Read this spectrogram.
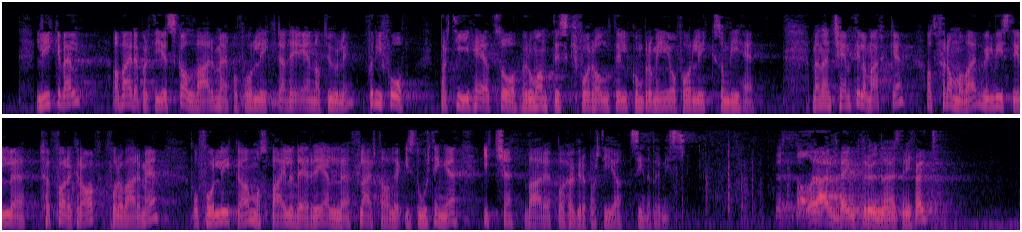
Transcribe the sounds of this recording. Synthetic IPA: liːkəʋɛlːʔɑɾbæɪd̪əɾpɑʈʰiːəskɑlʋæːɾəmɛpʰɔfɔɾliːkd̪æɖɛænɑt̪ʰʉːɭɪfɔɖifoːpʰɑɾʈ̪ʰiːɦeɛt̪sɔɾʊmɑnt̪ɪskfɔɾhɔlt̪ʰɪlkʰʊmpɾʊmiɔfɔɾliːksɔmd̪ɪɦeːɾ | mɛnd̪ɛnçeːnət̪ɪlɔmæɾkə | ɑt̪fɾɑmːɔːʋəɾʋɪlʋɪst̪ɪlːət̪ʰœfːɑɾəkʰɾɑːʋfɔɾɔʋæːɾəmɛ | ɔfɔɾliːkɑmɔspæɪləd̪ɛɾɛɛlːəflæɪɾt̪ʰɑːləʔɪst̪uːɾʈ̪ʰɪŋːəɪçːəʋæːɾəpʰɔhœɡɾəpʰɑɾʈ̪ʰiːɑ̰siːnəpʰɾɛmɪs | nɛst̪ət̪ʰɑːləɾæɾbɛŋkt̪ɾʉːnəst̪ɾiːfɛlt̪

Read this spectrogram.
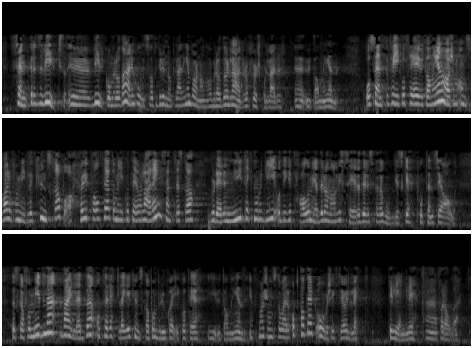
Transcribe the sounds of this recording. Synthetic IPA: sɛnt̪ɾət̪sʋɪɾ | ʋɪɾkəɔmɾoːd̪əæɾɪhuːʋəd̪sɑːt̪ɡɾʉnːɔplæːɾɪŋənbɑːɳəɑŋɡəɔmɾoːd̪əɔlæːɾəɾɔføːʂkuːləlæːɾəɾ | ʉːt̪̚d̪ɑnːɪŋən | ʔɔsɛnt̪əɾfɔɾɪkot̪ʰeːʉːt̪̚d̪ɑnːɪŋənhɑʂɔmɑnsʋɑːɾɔfɔɾmɪd̪ləkʰʉnskɑːpɔ̰hœʏkʰʋɑlɪt̪ʰeːt̪ɔmɪkot̪ʰeːɔlæːɾɪŋsɛnt̪ɾəskɑ | ʋʉɖeːɾənyːt̪ʰɛknʊlʊɡiːʔɔd̪ɪɡɪt̪ʰɑːləmeːd̪ɪəɾɔɑnɑlɪseːɾəd̪eːɾəspʰɛd̪ɑɡuːɡɪskəpʰʊt̪ʰɛnsɪɑːl | d̪̥ɛskɑfɔɾmɪd̪ləʋæɪlɛd̪ːəʔɔt̪ʰɪlɾɛt̪ːəlɛɡːəkʰʉnskɑːpɔmbɾʉːkɑʔḭːkot̪ʰeːɪʉ̰ːt̪̚d̪ɑnːɪŋənɪ̰nfɔɾmɑʂuːnskɑlʋæːɾəʔɔpd̪ɑt̪eːʈoːʋəʂɪk̚t̪əlɪɔɪlɾɛkt̪ʰː | ɪljɛŋːəlɪfɔɾɑ̰lːə̰

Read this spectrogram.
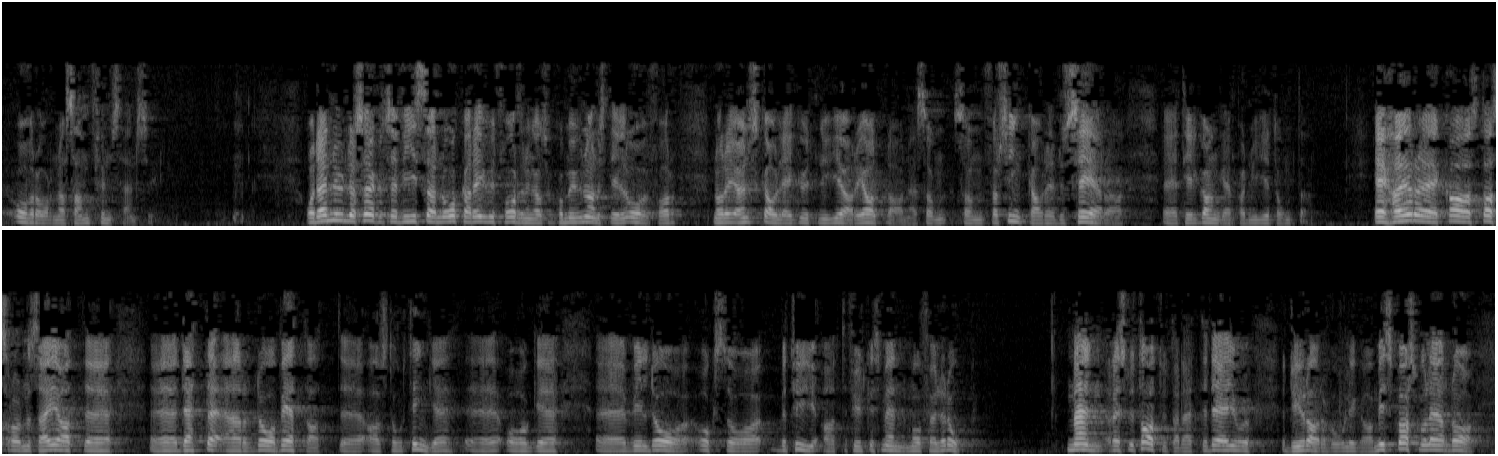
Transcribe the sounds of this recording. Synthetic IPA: oːʋəɾɔɾnɑsɑmfʉnshɛ̰nsy̰n | ɔd̪ɛnːəʉnd̪əʂøːkəlsəʋiːsəɾnoːkɑd̪æɪʉːt̪fɔɾd̪ɾɪŋɑsɔmkʊmʉːnɑnəst̪ɪlənoːʋəɾfɔɾnɔɖɛɡœnskəɾɔlɛɡːəʉːt̪nyːəɑɾɛɑːlpʰlɑ̰ːnəsɔmsɔmfɔɾʂɪŋkəɾɔɾɛd̪ʉseːɾə | t̪ʰɪlɡɑŋɡənpʰɔnyːət̪ʰʊmt̪ʰə | ɛɡɦœʏɾəkʰɑːst̪ɑːt̪sɾoːd̪n̩əsæɪəɾɑt̪ | d̪ɛt̪ːəæɾd̪oːʋeːt̪ʰɑt̪ɑʋst̪uːɾt̪ʰɪŋɡə | ɔːɡ | ʋɪld̪oːɔksɔbət̪ʰyːʔɑt̪fʏlkəsmɛnnmɔfœljəɾɛʊpː | mɛnɾɛsʉlt̪ʰɑːt̪ʉt̪ɑʋd̪ɛt̪ːəd̪ɛæɾjʊd̪yːɾɑɾəbuːlɪɡɑɔmɪt̪spœʂmoːlæɾd̪oː

